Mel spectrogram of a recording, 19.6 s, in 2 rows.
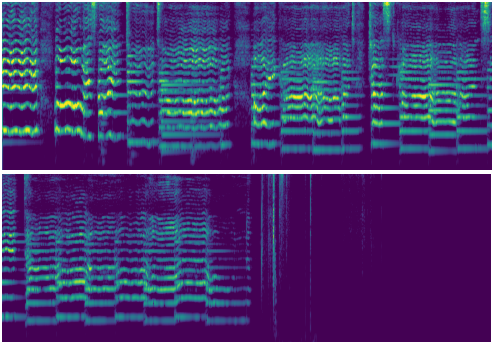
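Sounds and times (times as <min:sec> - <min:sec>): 
soprano singing: 0:00.0 - 0:14.8.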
